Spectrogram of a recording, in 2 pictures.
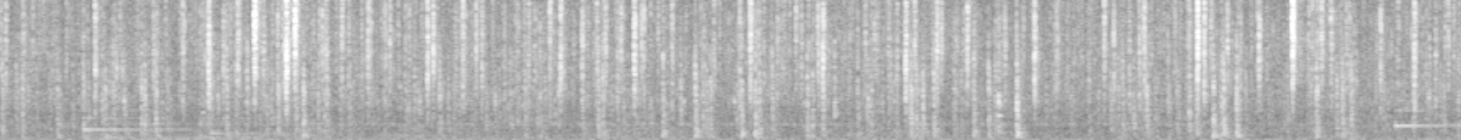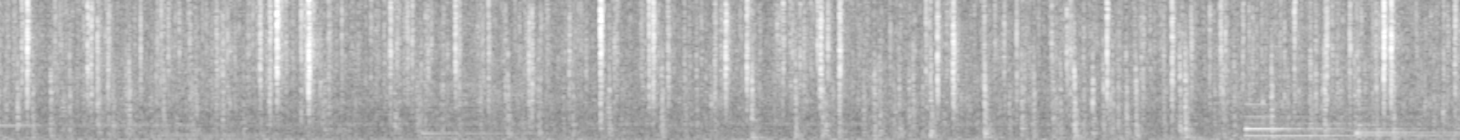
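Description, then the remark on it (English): Steady light drizzle patters against a window at night, a dense, continuous crackle of small drops with a soft low hum underneath and no talking. “Slowly walking over to the window, you peer outside, past the drizzle tracks that run down the window.”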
